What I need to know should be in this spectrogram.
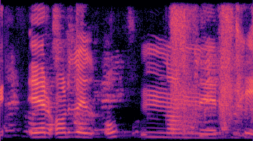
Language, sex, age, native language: Icelandic, male, 9, Icelandic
